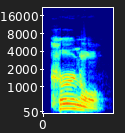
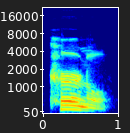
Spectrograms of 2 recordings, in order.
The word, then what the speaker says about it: colonel: looking at it because there's actually an r in the pronunciation which is not how it's spelled it's an army rank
